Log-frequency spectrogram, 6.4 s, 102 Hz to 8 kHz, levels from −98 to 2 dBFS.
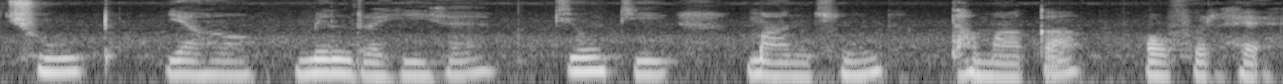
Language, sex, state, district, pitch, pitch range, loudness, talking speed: Hindi, female, Rajasthan, Bikaner, 170 Hz, 160-185 Hz, -22 LUFS, 95 wpm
